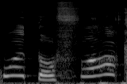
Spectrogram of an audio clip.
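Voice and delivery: very high, slow drawn-out "What the fuck"; long high incredulous wail; stunned disbelief. Retold or imitated. Reacting to teacher news.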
